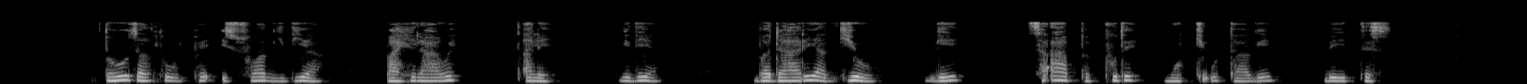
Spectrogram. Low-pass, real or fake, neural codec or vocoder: 7.2 kHz; real; none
